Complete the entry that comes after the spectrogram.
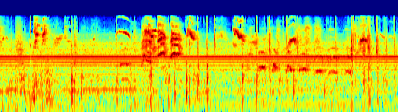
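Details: Several pheasant chicks, just hatched in an incubator, keep up a busy jumble of high thin peeps and short down-curved chirps, mixed with soft taps and scuffles, while a steady hum runs throughout.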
